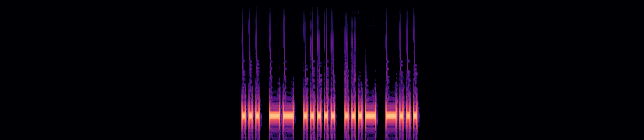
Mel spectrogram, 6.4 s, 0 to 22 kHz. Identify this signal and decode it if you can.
Morse code, heard as a keyed tone, about 36 wpm, 700 Hz. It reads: SM5VB
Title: DXCC-100 Call Signs - 5 Characters - Repeated 3x - 35wpm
